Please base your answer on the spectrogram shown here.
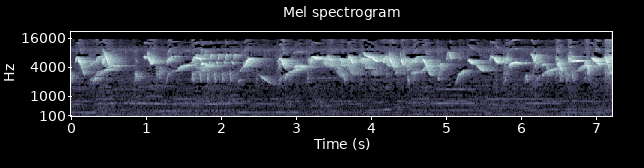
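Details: Caged young male black-throated laughingthrush, seven months old, voice not yet mature, opening its wings on seeing a female; a dense, continuous run of high, varied chattering and warbling phrases with quick whistled slurs and trills, with no pauses.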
